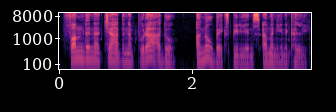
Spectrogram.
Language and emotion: Manipuri, neutral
